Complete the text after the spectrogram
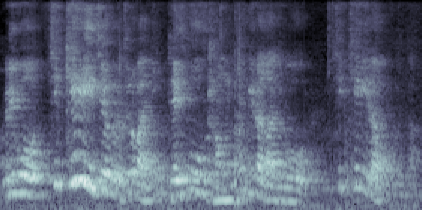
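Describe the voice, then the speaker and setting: A man teaching a class in a lively, teasing way, his pitch swinging up and down as he fires questions at the room. His voice sits a bit high for a man. The mic picks him up from a distance, and the classroom echoes heavily around him. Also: a little fast. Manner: lively, teasing, quizzes students aloud. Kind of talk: classroom lecture with student banter.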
